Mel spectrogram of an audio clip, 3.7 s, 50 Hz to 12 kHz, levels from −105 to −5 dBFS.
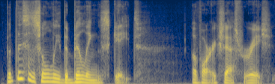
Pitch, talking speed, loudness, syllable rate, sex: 130 Hz, 145 wpm, -19 LUFS, 6.0 syllables/s, male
